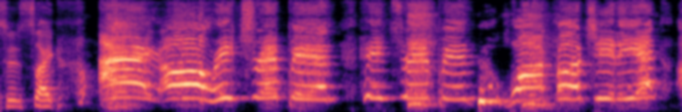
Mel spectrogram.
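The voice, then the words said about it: Over-the-top melodramatic livestreamer imitation. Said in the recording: “Your imitation was exactly the kind of live stream guys that I see them watching, like where everything is over the top, very melodramatic, very they talk like hysterical high school girls”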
